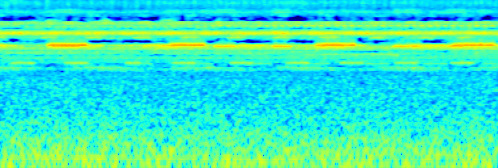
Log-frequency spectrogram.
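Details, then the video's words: Park crickets in the evening keep up a bright, even trill at high pitch. Lower chirps pulse beneath it in a loose rhythm of about one per second, with no other sounds present. "Cricket Sounds in a Peaceful Park"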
